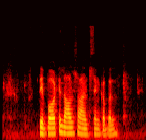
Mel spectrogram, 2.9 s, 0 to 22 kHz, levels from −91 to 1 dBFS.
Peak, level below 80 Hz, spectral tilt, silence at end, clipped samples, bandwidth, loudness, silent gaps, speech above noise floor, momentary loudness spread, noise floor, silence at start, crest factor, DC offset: -14 dBFS; -64 dBFS; -9 dB/octave; 0.4 s; under 0.1%; 11.5 kHz; -33 LUFS; none; 30 dB; 14 LU; -62 dBFS; 0.1 s; 20 dB; under 0.1%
